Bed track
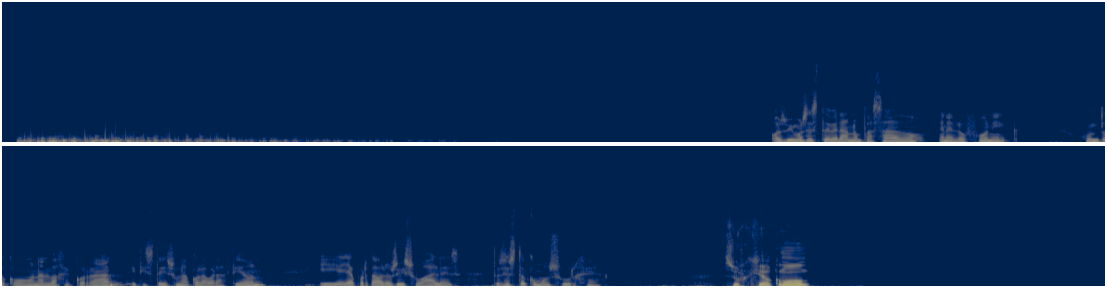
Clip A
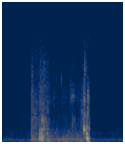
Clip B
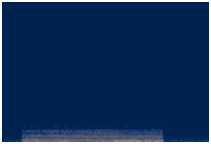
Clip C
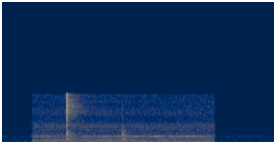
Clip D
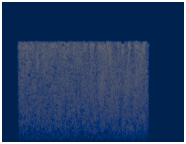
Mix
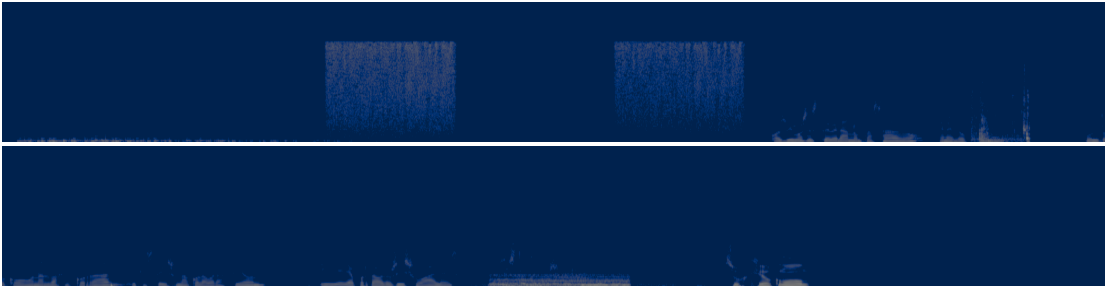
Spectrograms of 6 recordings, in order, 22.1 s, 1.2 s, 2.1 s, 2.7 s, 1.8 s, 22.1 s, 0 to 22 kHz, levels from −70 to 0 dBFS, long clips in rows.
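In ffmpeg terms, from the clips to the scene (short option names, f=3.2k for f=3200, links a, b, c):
-filter_complex "[4:a]asplit=2[a][b];[0:a]volume=-16dB[c];[a]asplit=2[d][e];[e]adelay=25,volume=-10.5dB[f];[d][f]amix=inputs=2:normalize=0[g];[b]equalizer=f=690:w=3.4:g=-4[h];[g]atrim=end=1.82,asetpts=PTS-STARTPTS,volume=-7.5dB,afade=t=in:d=0.004:c=hsin,afade=t=out:st=1.816:d=0.004:c=hsin,adelay=3070[i];[h]atrim=end=1.82,asetpts=PTS-STARTPTS,volume=-10.5dB,afade=t=in:d=0.05,afade=t=out:st=1.77:d=0.05,adelay=5960[j];[1:a]atrim=end=1.21,asetpts=PTS-STARTPTS,volume=-15.5dB,afade=t=in:d=0.004:c=hsin,afade=t=out:st=1.206:d=0.004:c=hsin,adelay=9400[k];[2:a]atrim=end=2.07,asetpts=PTS-STARTPTS,volume=-7.5dB,afade=t=in:d=0.004:c=hsin,afade=t=out:st=2.066:d=0.004:c=hsin,adelay=15700[l];[c][i][j][k][l]amix=inputs=5:normalize=0"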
